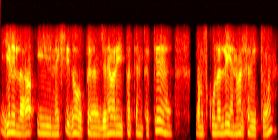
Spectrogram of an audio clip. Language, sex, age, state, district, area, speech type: Kannada, male, 18-30, Karnataka, Koppal, rural, conversation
